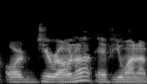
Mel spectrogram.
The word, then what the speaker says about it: Girona: So, just before we got on, we saw our friends at NYCFC Nation posted that there's a rumor that Girona, or Girona, if you want to pronounce it phonetically.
